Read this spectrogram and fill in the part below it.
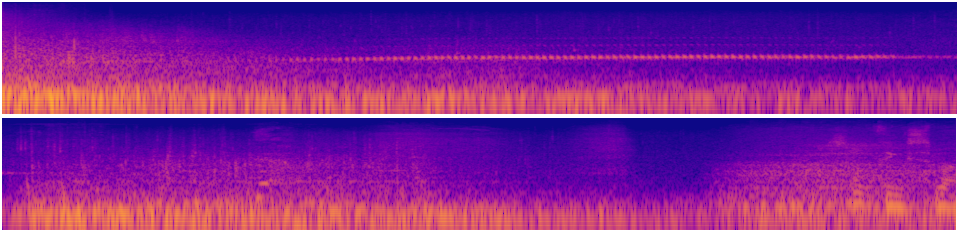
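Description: A Confringo fire spell cast in Hogwarts Legacy during a dungeon run, heard as a sustained whooshing tone for a few seconds, then a loud booming burst followed by rumbling impacts over background game ambience.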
